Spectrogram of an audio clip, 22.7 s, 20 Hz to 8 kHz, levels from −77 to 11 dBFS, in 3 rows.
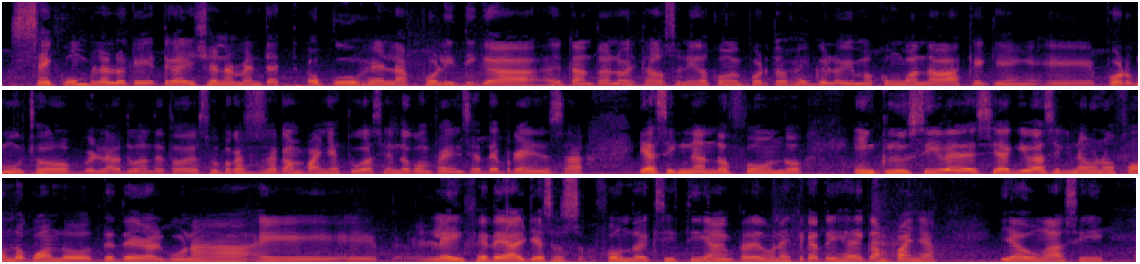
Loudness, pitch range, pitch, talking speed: -28 LUFS, 165-195 Hz, 180 Hz, 185 wpm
